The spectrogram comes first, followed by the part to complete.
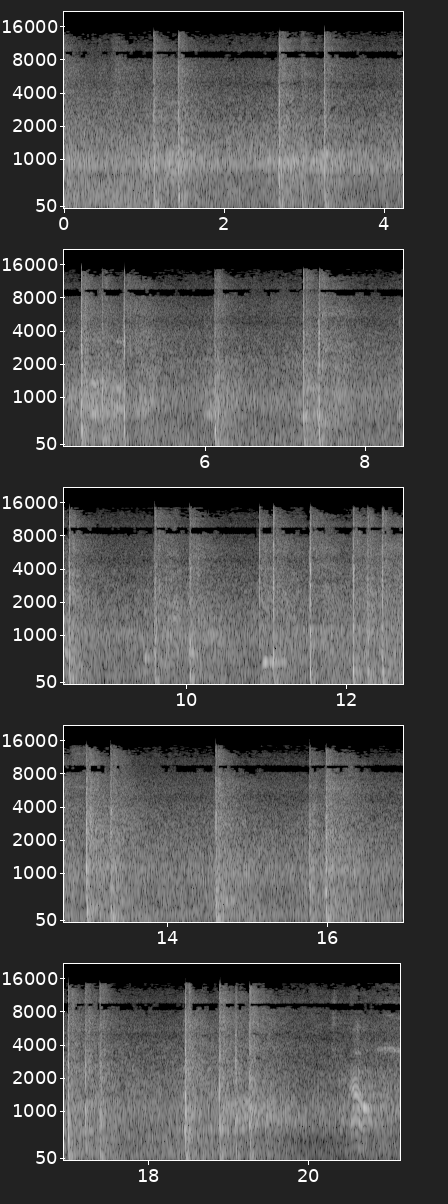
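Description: Boxing gloves striking focus mitts: sharp pops, single or in quick doubles, coming about once a second with short pauses between combinations.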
